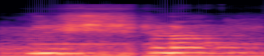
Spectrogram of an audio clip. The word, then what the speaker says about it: कृष्ण: कृष्ण म्हणेल किंवा काहीही परंतु अत्यंत शुद्ध उच्चारण जर केलं तर कृष्ण असं आहे अत्यंत बघा हे नाव जर उच्चारायला जर ठरलं ना कमीत कमी आपल्याला जन्म तरी लागेल शुद्ध उच्चारण करण्याकरता कारण की आपल्याला वाटतं तेवढं सोपं नाहीये याच्यामध्ये मूर्धन्य श लागलेला आहे आणि पुढे ण आहे या दोनचाही जे की मूर्धा स्थानीय वर्ण आहेत या दोन्हीचाही उच्चार करणं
